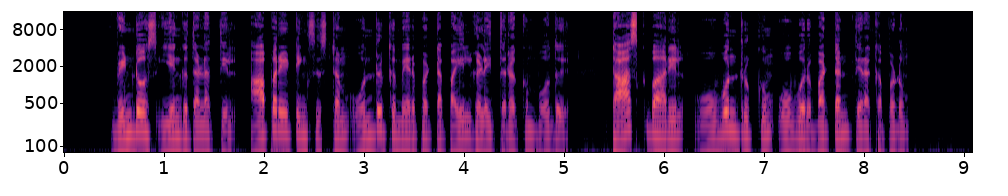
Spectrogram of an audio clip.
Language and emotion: Tamil, neutral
